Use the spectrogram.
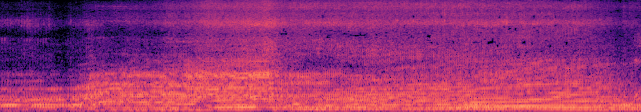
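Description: A motorcycle engine roars loudly for several seconds as it passes, a steady buzzing drone with shifting pitch. No one speaks.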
